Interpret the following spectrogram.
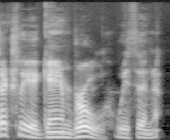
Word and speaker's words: gambrel: this I did check the name I was mispronouncing it it's actually a game rule with an R so gam b r e l and it's for hanging up a carcass by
